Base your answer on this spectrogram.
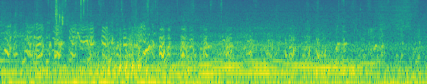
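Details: Five pet guinea pigs chasing each other in a follow-the-leader game give low, rapid chattering calls over the patter of scurrying feet.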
